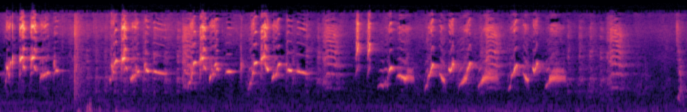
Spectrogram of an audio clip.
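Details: Aceh-type white-rumped shama performing at a singing competition: loud, dense, fast song of varied whistles, chattering trills and sharp squawky notes in quick bursts, continuing almost without pause for ten seconds.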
